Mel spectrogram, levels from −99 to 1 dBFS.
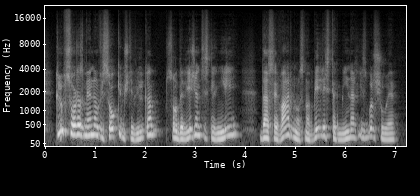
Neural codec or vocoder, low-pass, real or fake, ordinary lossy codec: autoencoder, 48 kHz, 32 numbers a frame, DAC-VAE, trained on Japanese speech; 19.8 kHz; fake; none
